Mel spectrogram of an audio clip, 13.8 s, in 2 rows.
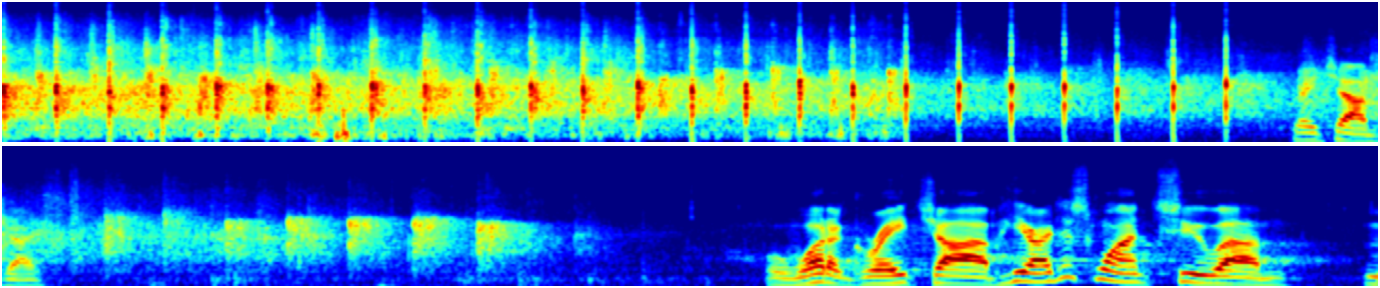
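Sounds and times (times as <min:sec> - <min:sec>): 
audience applause: 0:00.0 - 0:10.0
speech: 0:06.5 - 0:07.2, 0:10.7 - 0:13.7.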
